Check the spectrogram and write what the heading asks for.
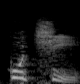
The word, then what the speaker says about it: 꽃이: Make sure your pronunciation is 꽃이, right? The chi moves up in front of the e, and that's a hard 기억 on there, right?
